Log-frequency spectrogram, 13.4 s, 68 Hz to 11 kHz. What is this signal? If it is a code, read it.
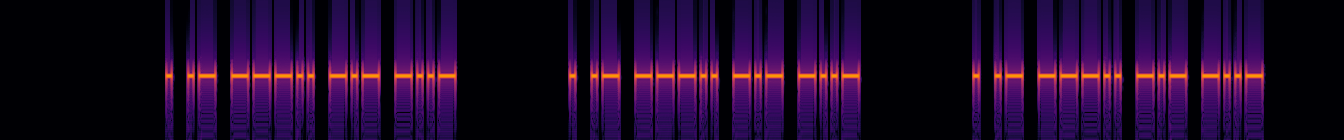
Morse code, heard as a keyed tone, about 21 wpm, 700 Hz. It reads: EA8KX EA8KX EA8KX
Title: DXCC-100 Call Signs - 5 Characters - Repeated 3x - 22wpm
